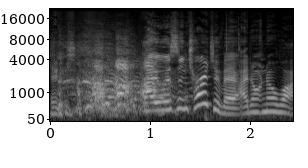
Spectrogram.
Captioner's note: audience laughing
